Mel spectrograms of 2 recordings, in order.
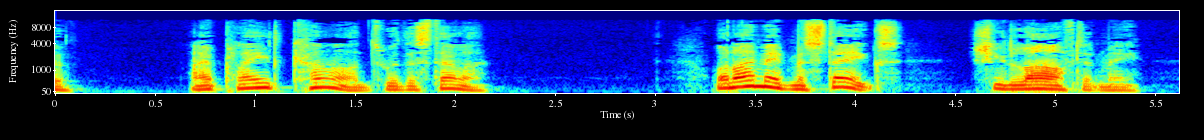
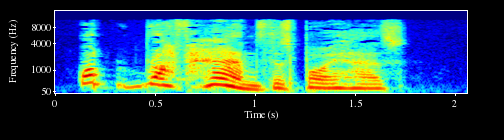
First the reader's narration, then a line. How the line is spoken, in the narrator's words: Estella exclaimed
